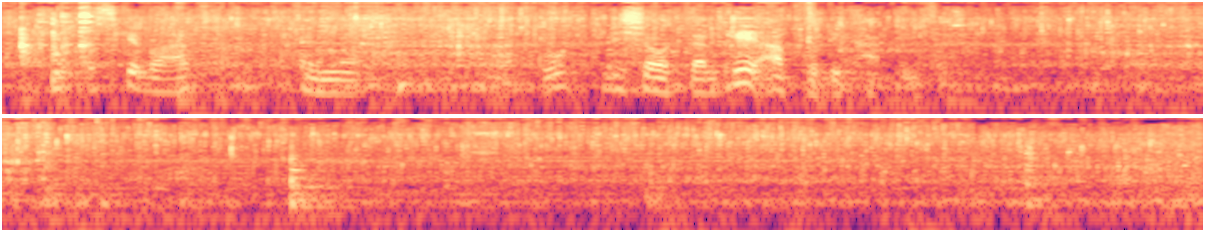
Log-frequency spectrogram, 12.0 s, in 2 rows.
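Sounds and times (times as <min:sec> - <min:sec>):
liver frying in oil: 0:00.0 - 0:12.0.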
